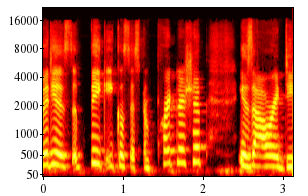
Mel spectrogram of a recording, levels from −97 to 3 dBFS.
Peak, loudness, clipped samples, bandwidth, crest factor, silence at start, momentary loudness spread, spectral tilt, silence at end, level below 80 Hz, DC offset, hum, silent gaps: -4 dBFS; -17 LUFS; under 0.1%; 17 kHz; 14 dB; 0 s; 9 LU; -3 dB/octave; 0 s; -70 dBFS; under 0.1%; none; none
